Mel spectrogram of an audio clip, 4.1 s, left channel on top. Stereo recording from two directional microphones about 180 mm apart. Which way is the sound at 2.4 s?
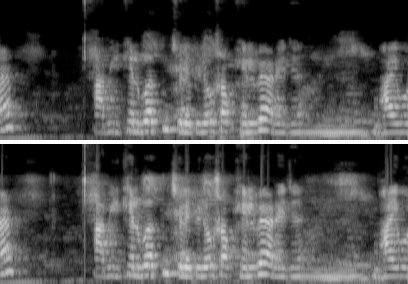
25° right (ahead or behind).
